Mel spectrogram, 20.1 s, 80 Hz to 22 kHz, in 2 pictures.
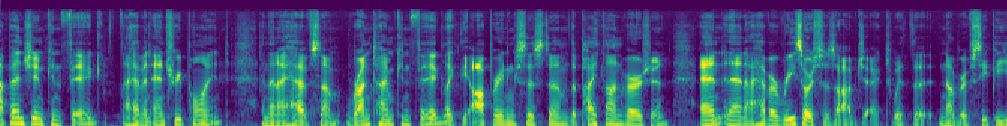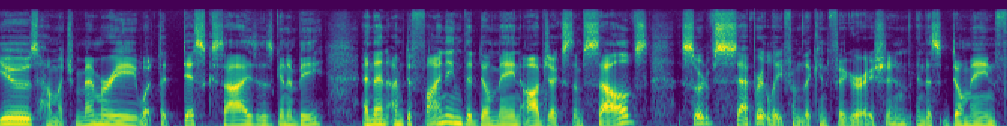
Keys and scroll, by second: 0.0-2.2 typing, 2.6 ctrl+c, 3.4 shift+v, 4.5 ctrl+c, 4.6 j, 5.5 j, 5.9 shift+6, 7.1 j, 8.4 j, 9.9-10.8 typing, 11.1 ctrl+c, 12.2 ctrl+c, 14.6 ctrl+w, 14.7 h, 16.3 j, 19.2 Return.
